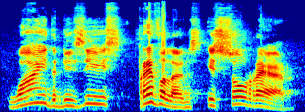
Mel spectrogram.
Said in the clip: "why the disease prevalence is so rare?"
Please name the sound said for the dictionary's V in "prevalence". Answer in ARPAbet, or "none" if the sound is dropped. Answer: V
